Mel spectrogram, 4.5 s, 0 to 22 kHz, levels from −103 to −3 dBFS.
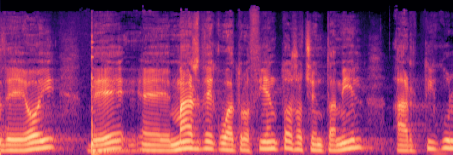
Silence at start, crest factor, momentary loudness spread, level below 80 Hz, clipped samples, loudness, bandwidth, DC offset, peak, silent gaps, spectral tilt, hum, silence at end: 0 s; 18 dB; 9 LU; -44 dBFS; under 0.1%; -17 LUFS; 17.5 kHz; under 0.1%; 0 dBFS; none; -6 dB/octave; none; 0 s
